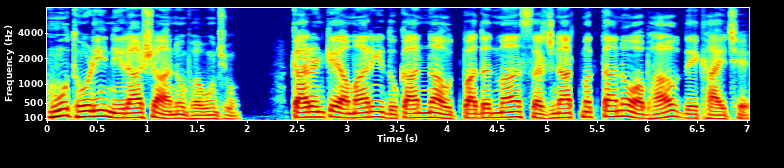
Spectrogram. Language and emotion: Gujarati, sad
